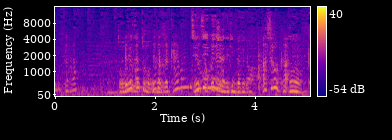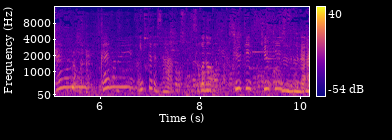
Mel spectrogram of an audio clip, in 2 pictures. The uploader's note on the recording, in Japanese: スタジオ収録終了後にコメダで雑談を収録。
